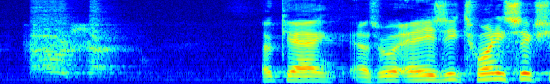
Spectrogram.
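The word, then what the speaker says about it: Shough: How do you pronounce his name? Tyler Shuck.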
